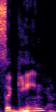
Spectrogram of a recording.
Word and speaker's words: Seguin: and Applebee's will open in, how do you pronounce it? Seguin? Seguin. Oh, it's Seguin.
